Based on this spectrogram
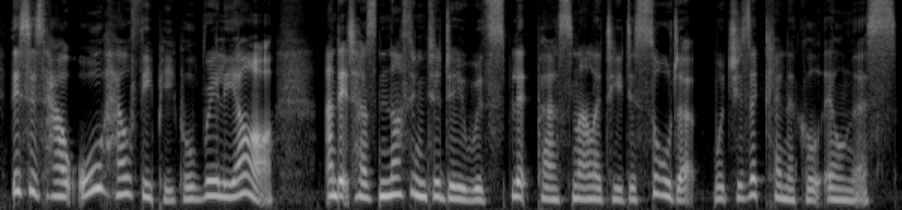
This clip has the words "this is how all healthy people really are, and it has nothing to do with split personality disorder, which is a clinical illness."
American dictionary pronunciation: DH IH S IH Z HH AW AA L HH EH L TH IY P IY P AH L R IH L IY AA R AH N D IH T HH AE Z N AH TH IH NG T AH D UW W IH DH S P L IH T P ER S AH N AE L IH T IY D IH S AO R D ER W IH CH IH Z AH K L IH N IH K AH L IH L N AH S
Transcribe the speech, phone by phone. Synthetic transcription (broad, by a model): DH IH S IH Z HH AW AA L HH EH L TH IY P IY P AH L R IH L IY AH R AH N IH T HH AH Z N AH TH IH NG T AH D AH W IH DH S P L IH T P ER S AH N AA L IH T IY D IH S AO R D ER W IH CH IH Z AH K L IH N IH K AH L IH L N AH S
